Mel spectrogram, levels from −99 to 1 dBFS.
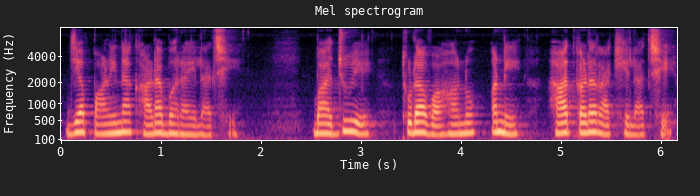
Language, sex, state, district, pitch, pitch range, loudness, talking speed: Gujarati, female, Gujarat, Valsad, 210 Hz, 190-225 Hz, -18 LUFS, 115 wpm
